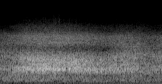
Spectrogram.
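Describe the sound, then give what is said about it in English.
A large crowd roars and cheers in a dense, continuous wall of many voices, loud and steady throughout the short stretch, with the blended sound of mass chanting of slogans such as "death to America" and "death to Israel" during the supreme leader's address, rather than any single clear voice. “This as the crowd cheered, death to America, death to Britain, death to hypocrites and infidels, death to Israel.”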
